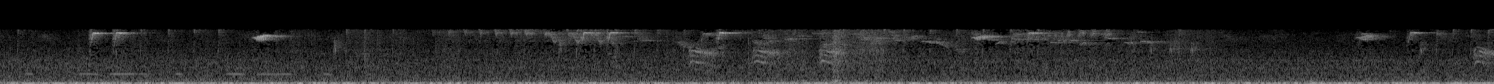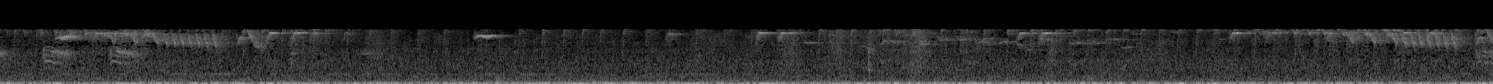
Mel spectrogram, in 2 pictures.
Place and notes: Buchet, Deutschland - Waldrand / Edge of the woods
Vögel, Kuh, Traktor. / Birds, cow, tractor.
Buchet, Germany, 10 July 2015, 11:58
